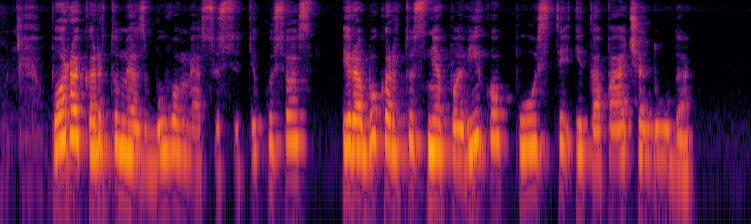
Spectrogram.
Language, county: Lithuanian, Kaunas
